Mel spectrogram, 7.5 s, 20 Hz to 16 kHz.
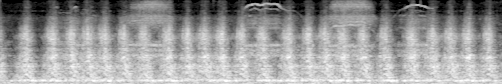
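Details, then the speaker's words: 1968 Jaguar E-type Series 1 convertible sat about two years: slow labored cranking with steady beat, choke in, throttle floored, no firing; weak battery or starter suspected, plugs to be pulled. "does crank very slowly all right not as easy as I thought let's pull some plugs"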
